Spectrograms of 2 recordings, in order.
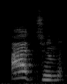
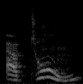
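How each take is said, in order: First: Said in the usual way. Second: Atom said as a-TOOM; variant pronunciation of atom. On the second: Shown as a demonstration. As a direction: stress atom's second syllable, with an oo. Word given in two pronunciations.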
